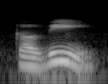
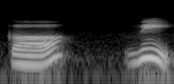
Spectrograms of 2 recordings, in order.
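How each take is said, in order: First: Said in the usual way. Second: कवि split slowly as क, वि; syllable by syllable. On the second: Shown as a demonstration. Teacher sounding out कवि for learners, syllable by syllable. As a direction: pause between the syllables of कवि. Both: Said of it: "तो शब्द पढ़ते हैं".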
